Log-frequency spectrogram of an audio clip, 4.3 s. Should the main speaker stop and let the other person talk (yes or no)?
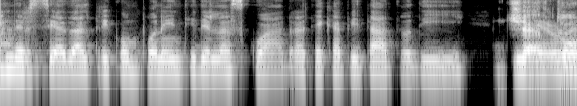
yes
